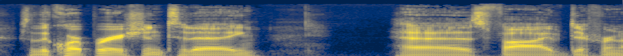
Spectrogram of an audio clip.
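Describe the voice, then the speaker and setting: With an American accent, a man with a very deep, low voice speaks at a moderate pace on a very clean recording with a silent background. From New York suburbs (Scarsdale), US Northeast. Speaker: hotel executive and sports team co-owner. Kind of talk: interview conversation.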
